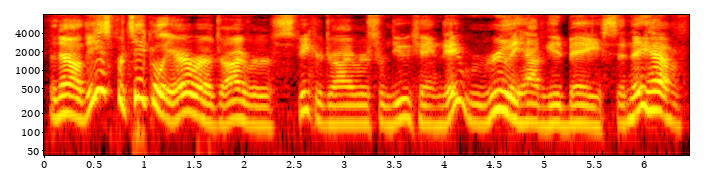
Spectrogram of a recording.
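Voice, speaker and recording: A man's voice: on the high side, sing-song, a little slow, fairly bright tone. A man giving a casual, unscripted overview as a hobbyist video host, rambling and correcting himself as he goes.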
